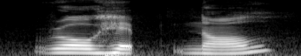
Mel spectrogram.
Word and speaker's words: Rohypnol: He said, "I do hope you will correct it is pronounced Rohypnol." – What? Rohypnol. Yes, the drug, roofies. – Ah, it's Rohypnol.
